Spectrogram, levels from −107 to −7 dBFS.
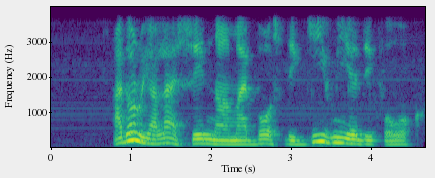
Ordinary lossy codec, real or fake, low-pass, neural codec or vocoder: none; real; 3.6 kHz; none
